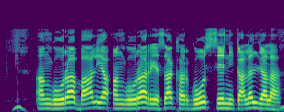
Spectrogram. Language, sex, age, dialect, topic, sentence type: Bhojpuri, male, 31-35, Western, agriculture, statement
